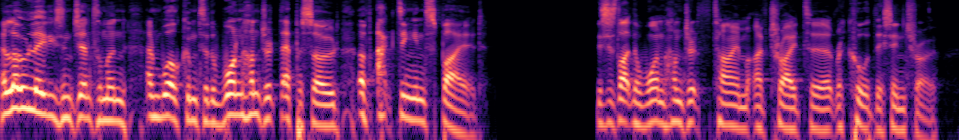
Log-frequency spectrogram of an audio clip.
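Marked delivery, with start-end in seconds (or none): 0.0-4.8 overeager, hyped-up, overexcited, pitched-up voice. Host recording the intro for the 100th episode of acting inspired, overexcited. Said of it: "I think I'm overexcited".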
